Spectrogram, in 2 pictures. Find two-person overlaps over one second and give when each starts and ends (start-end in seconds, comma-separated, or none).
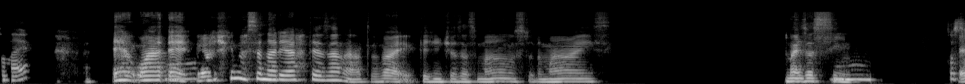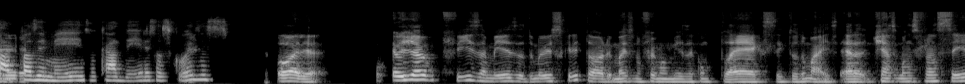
none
